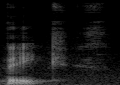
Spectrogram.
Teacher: There are many different types of Ks, such as the palatal K in the word like cute, or we have an aspirated K in the word cup, or even an unaspirated K in the word bake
